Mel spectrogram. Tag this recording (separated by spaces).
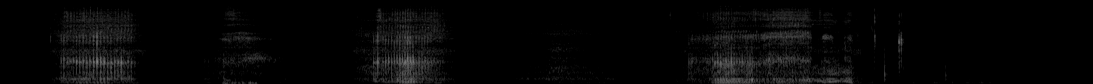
descansar dormir o Sue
